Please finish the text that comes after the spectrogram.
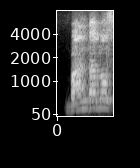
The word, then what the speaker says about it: vándalos: Vándalos con B chica y acento en la A. Palabra esdrújula, vándalos, ostrógodos, sin H.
